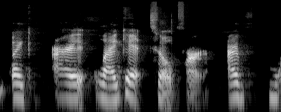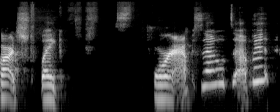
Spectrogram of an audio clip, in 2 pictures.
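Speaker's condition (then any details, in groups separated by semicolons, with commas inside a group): Progressive ataxia; balance problems, nerve pain; affects speech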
